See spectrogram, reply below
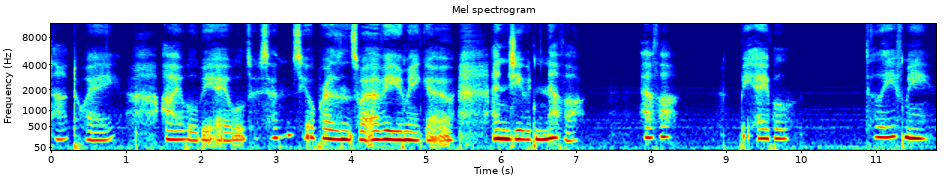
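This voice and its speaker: A very breathy, dark-toned vampire mistress, acted by a woman, speaking slowly and intimately. She purrs and teases, often sinking into a whisper. She is possessive and seductive in the manner of an ASMR audio roleplay. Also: medium pitch, steady tone, full character voice. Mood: possessive, menacing. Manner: slow, teasing, purring, often slipping into whispers. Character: wealthy, seductive, possessive female vampire toying with prey.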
